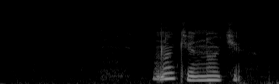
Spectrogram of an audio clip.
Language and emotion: Russian, sad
